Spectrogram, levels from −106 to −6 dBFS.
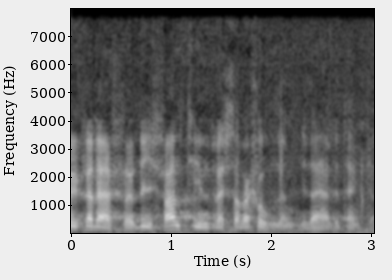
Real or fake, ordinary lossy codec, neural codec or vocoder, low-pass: fake; none; codec, 16 kHz, 2 kbps, FreqCodec, larger model; none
